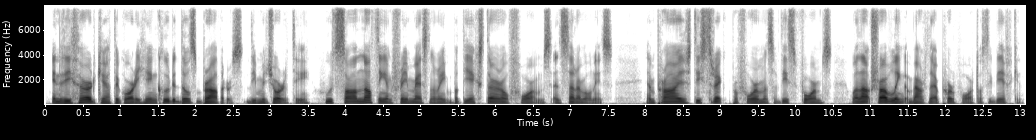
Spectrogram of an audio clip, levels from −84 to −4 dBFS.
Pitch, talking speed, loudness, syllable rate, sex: 105 Hz, 165 wpm, -22 LUFS, 5.5 syllables/s, male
